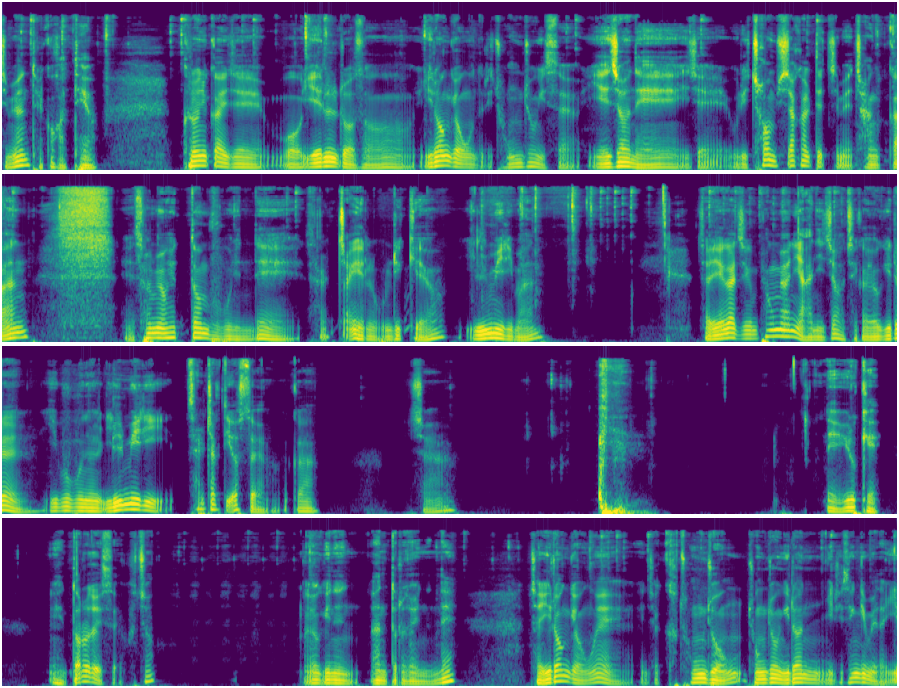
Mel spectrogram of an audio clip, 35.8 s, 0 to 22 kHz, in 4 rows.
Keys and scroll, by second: 3.3 space, 4.4 shift+r, 9.1 shift+space, 11.4 m, 13.9 1, 14.4 Return, 14.9 space, 23.4 alt+f, 24.5 shift+a.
